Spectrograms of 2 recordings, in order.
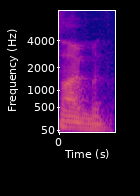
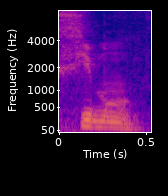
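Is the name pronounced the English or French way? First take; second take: English; French. First: The name is pronounced the English way. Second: The name is pronounced the French way. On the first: "It's Simon because we're talking English" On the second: "I'm saying Simon because it's French"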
